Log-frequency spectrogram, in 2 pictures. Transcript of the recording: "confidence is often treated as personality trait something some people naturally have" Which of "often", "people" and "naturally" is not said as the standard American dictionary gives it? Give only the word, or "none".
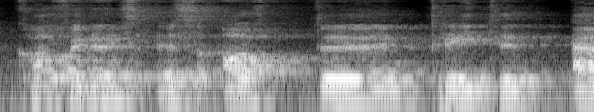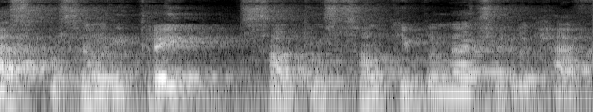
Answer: naturally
